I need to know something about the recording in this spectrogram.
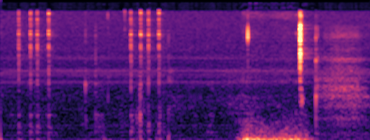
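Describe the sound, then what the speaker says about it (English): A computer mouse clicks lightly a few times against faint background noise. One fuller rumble stands out, with no speech. "I'm just gonna double click"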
